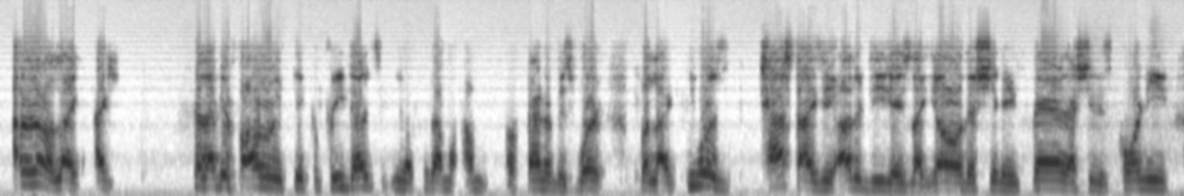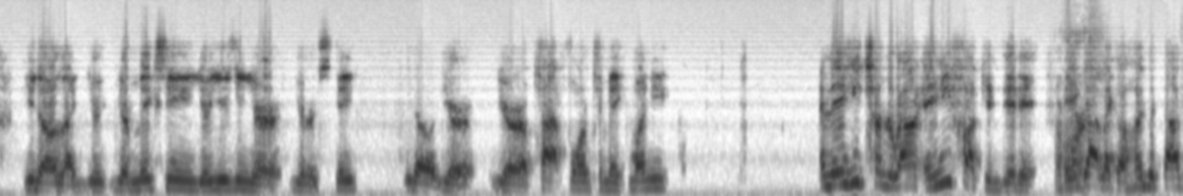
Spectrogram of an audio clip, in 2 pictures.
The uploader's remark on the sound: At the home of La Clika Podcast GruntCore Studios. We chopped it up on the phone.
